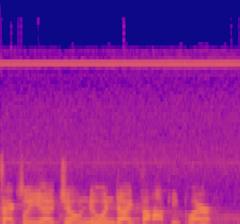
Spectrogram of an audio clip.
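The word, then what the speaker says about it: Nieuwendyk: McInley, the actor, but it's actually Joe Newandike, the hockey player.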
